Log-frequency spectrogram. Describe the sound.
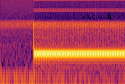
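A telephone dial tone sounds while a call is placed to leave a voicemail. It cuts in abruptly after a brief quiet moment as a loud, steady, single-pitched hum that continues unbroken to the end.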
